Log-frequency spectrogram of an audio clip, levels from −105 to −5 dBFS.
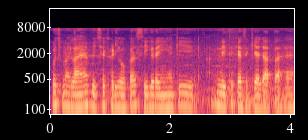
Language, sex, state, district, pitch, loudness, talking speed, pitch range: Hindi, male, Chhattisgarh, Raipur, 115 Hz, -21 LUFS, 220 wpm, 110-125 Hz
